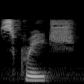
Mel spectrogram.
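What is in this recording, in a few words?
"screech", English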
